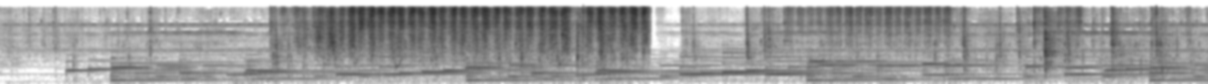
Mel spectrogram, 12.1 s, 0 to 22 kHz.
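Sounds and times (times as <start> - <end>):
background music: 0.7 - 12.0.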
